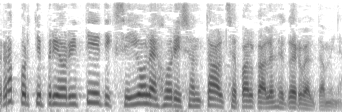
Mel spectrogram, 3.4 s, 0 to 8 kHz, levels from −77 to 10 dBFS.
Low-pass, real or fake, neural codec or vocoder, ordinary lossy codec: 7.2 kHz; real; none; none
